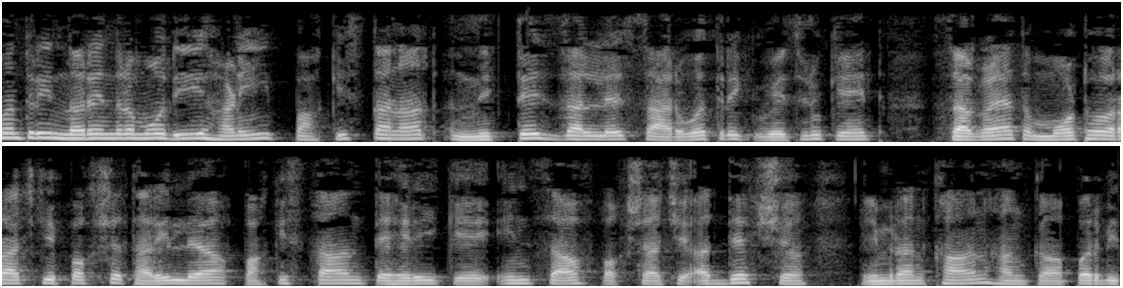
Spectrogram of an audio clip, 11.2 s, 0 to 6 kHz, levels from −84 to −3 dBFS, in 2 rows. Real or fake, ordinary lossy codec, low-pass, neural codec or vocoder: real; AAC, 32 kbps; 5.4 kHz; none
